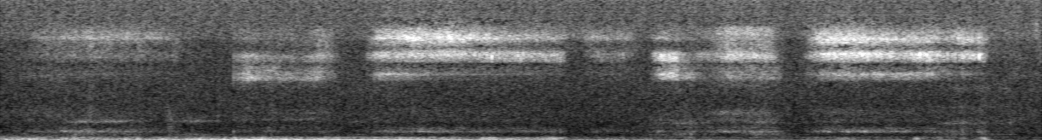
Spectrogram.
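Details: Mother snoring: a low, rumbling, rattling snore stretched over several seconds, fading into softer snuffling breaths; huge snore.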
